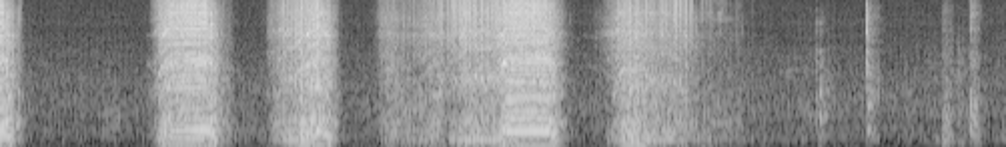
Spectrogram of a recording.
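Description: Sewing machine stitching a kameez, heard as four loud bursts of running stitches with short pauses between them, followed by a few faint clicks and taps near the end.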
